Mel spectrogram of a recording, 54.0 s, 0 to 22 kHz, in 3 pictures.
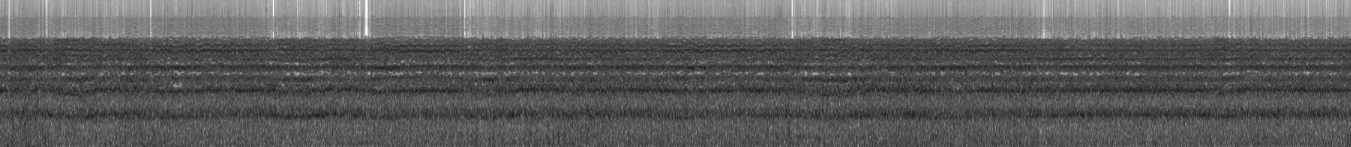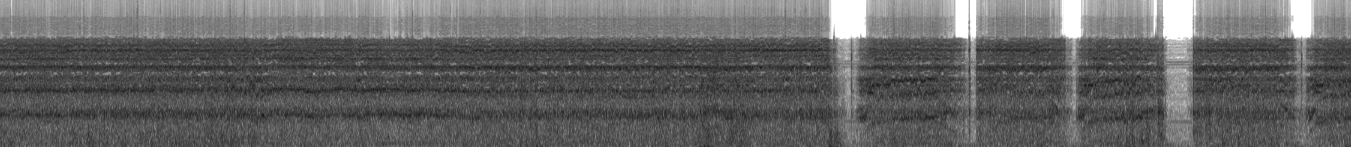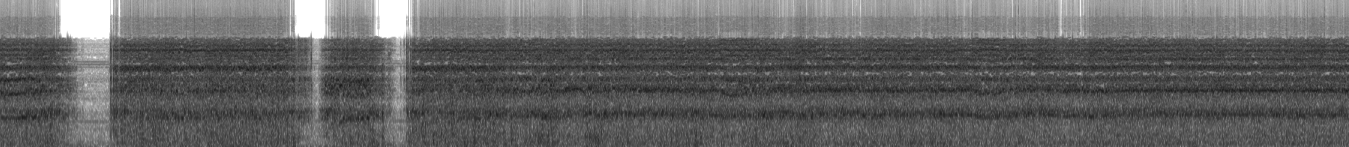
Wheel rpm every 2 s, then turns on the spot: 230, 220, 230, 230, 230, 220, 230, 230, 230, 230, 230, 230, 210, 200, 150, 130, 120, 120, 110, 180, 90, 200, 230, 230, 230, 230, 230.
none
